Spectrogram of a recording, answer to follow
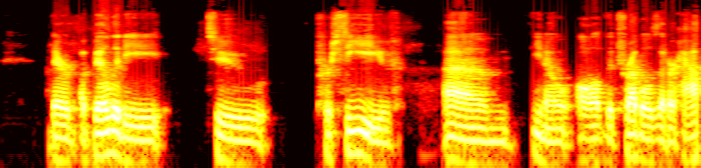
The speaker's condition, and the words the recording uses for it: None; typical speech.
